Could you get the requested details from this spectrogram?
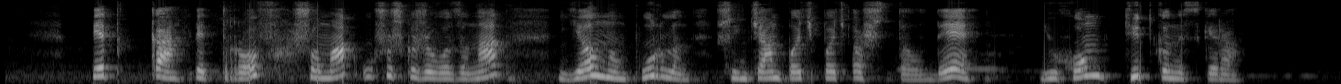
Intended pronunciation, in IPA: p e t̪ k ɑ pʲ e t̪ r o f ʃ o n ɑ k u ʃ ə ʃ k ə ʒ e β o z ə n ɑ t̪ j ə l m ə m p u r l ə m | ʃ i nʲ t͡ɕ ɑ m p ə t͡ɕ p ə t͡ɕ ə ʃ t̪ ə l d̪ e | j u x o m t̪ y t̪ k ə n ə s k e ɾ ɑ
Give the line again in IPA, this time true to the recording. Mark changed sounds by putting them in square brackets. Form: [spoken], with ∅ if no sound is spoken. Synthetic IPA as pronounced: p e t̪ k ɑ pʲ e t̪ r o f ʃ o [m] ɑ k u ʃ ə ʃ k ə ʒ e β o z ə n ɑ t̪ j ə l m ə m p u r l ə [n] | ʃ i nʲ t͡ɕ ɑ m p ə t͡ɕ p ə t͡ɕ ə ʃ t̪ ə l d̪ e | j u x o m t̪ y t̪ k ə n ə s k e ɾ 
